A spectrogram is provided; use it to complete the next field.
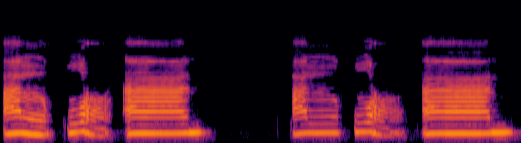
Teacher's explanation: Di sini contohnya Al-Qur'an, Al-Qur'an. Jadi ro sukun sebelumnya dhammah itu dibaca tebal.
